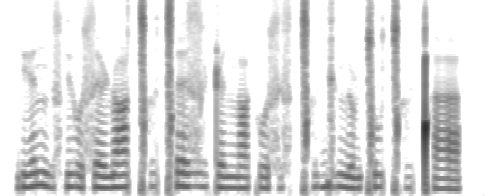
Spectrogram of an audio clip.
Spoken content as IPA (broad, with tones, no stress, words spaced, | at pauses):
ɾʲɛ˨˦ nə̤˨sɾʲo˦˨sɛ˨ɳɑ˦ ǀʰə̤˦ǀʰɛ˦ zə̤˦˨ʈɛ˨ ŋɑ˨ko˨sə̤˨s ǀʰə̤˦ɡʲo̤˦ no˨ɳ ǀu˦ǀʰə̤˦ ǃʰa˨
